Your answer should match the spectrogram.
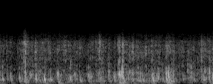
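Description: Hoofbeats of horses galloping across rocky, arid ground, a rapid, rhythmic clatter of many hard hits that continues steadily throughout.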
